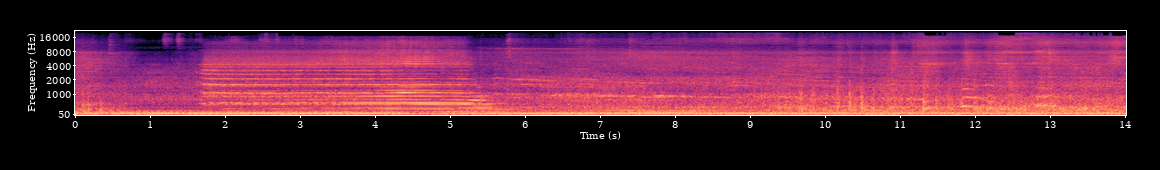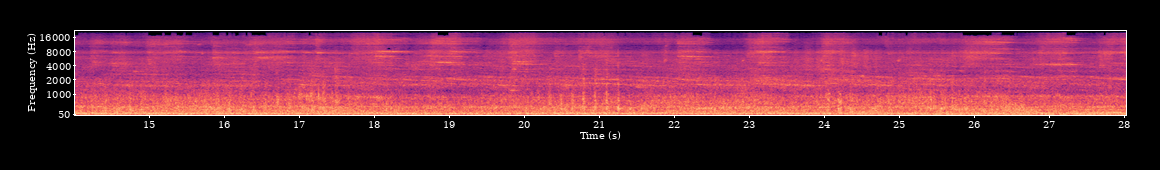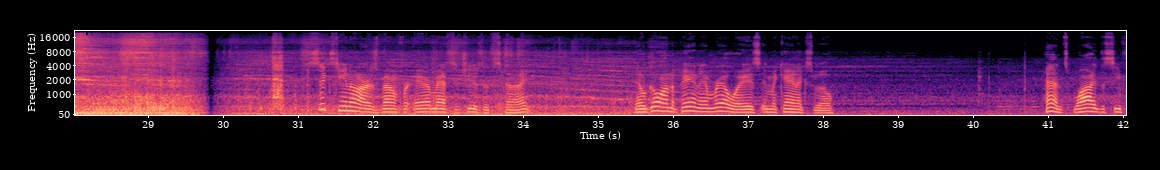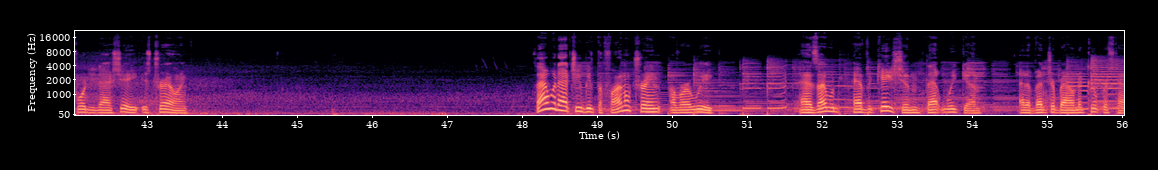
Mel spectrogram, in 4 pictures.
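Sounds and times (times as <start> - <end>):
freight train rumbling past: 0.0 - 48.9
locomotive horn: 1.6 - 9.9, 11.7 - 13.2, 30.4 - 33.1
wheels squealing: 4.0 - 36.6
wheels clacking over rail joints: 8.4 - 36.1.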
